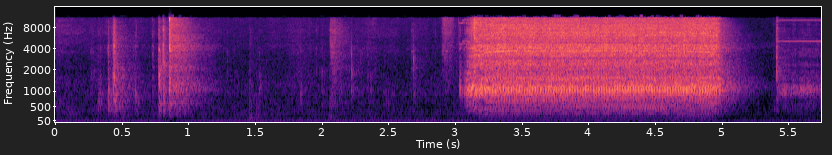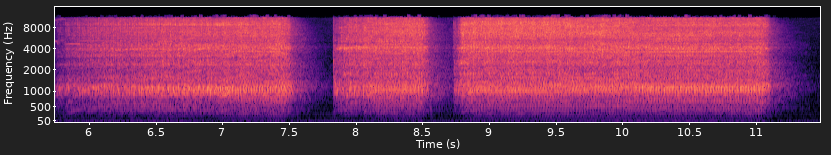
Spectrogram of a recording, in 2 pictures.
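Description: A Craftsman 19.2V C3 cordless drill runs on an aftermarket Biswaye battery, giving several loud whirring bursts of a few seconds each with short pauses between, after faint clicks and handling noises.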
